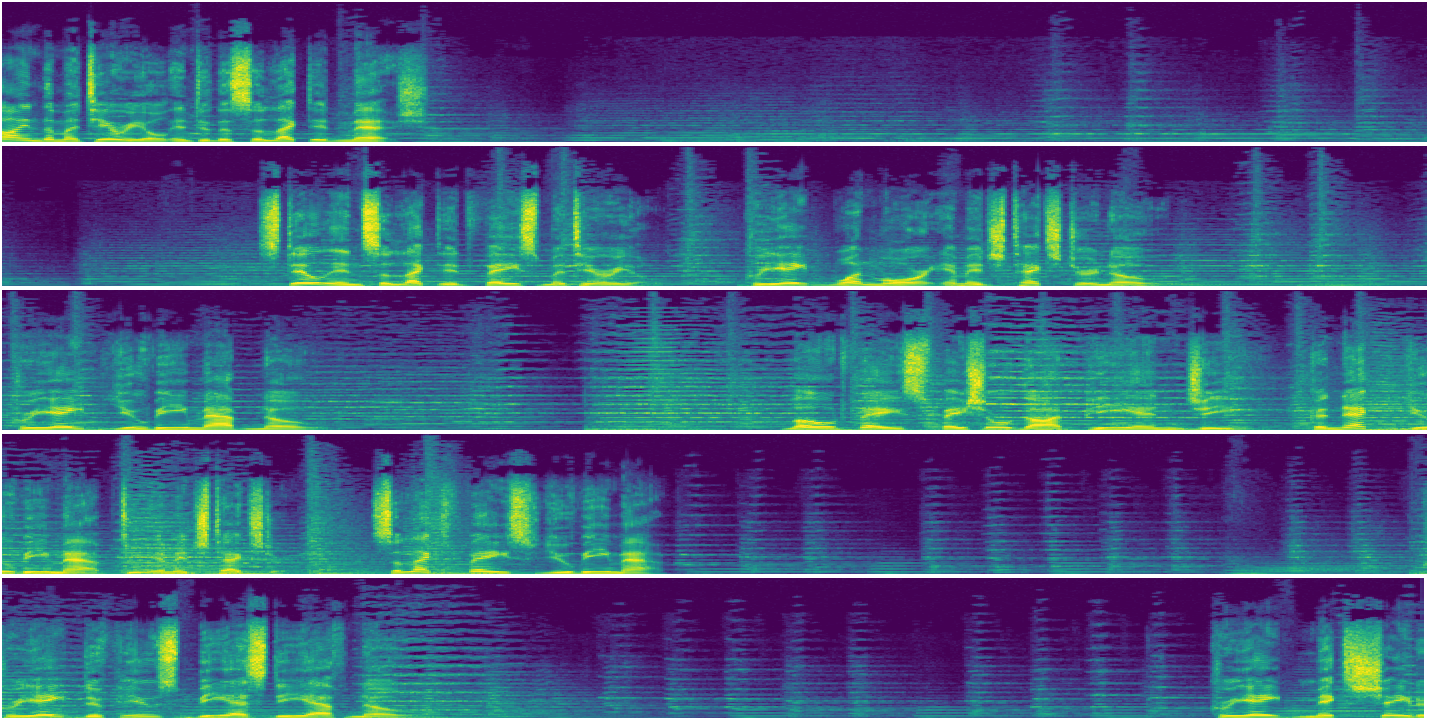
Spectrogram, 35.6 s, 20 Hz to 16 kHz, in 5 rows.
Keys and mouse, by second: 1.2-2.6 drag, 2.6 Tab, 3.0 drag, 4.4 click, 5.2 z, 7.6-9.9 shift+middle drag, 10.2 shift+a, 13.7 shift+a, 16.8-18.5 ctrl+middle drag, 18.5 click, 21.9 click, 23.2-25.1 drag, 25.1-25.8 ctrl+middle drag, 25.8 click, 26.4 g, 27.4 click, 27.7 shift+a, 30.8-31.5 ctrl+middle drag, 31.5 click, 32.9-34.0 shift+middle drag, 34.0 shift+a.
